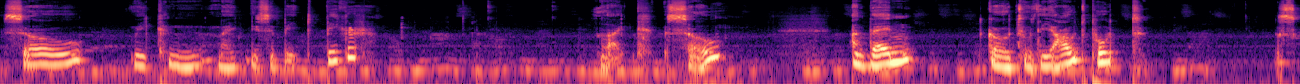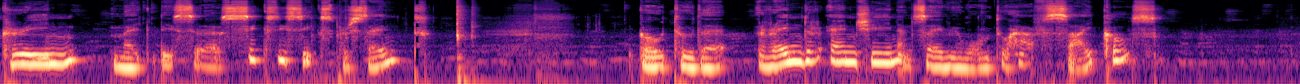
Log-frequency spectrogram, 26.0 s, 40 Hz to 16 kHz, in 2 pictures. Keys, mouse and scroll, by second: 0.6-3.1 scroll up 1, 3.4 shift+middle click, 5.6 shift+middle click, 10.1 click, 14.5 click, 16.1 typing, 17.6 Return, 19.3 click.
